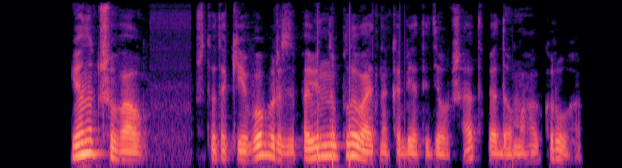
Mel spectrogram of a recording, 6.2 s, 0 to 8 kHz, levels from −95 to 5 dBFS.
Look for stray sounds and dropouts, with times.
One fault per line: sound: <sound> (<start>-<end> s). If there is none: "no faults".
no faults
